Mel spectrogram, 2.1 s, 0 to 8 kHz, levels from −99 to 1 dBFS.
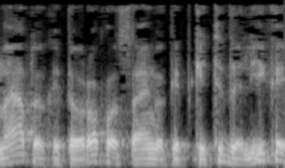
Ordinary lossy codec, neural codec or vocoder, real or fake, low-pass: MP3, 32 kbps; none; real; 7.2 kHz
